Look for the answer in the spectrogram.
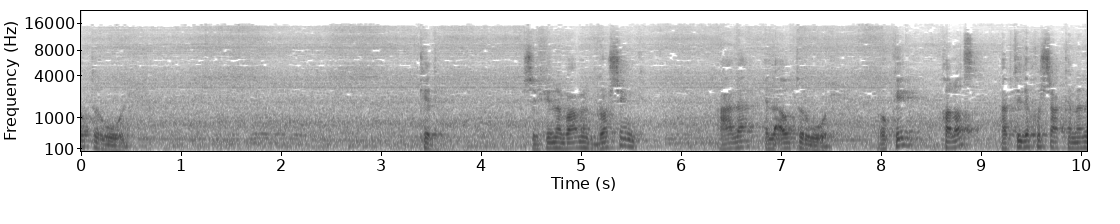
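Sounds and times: dental motor running: 0.0 - 9.1.

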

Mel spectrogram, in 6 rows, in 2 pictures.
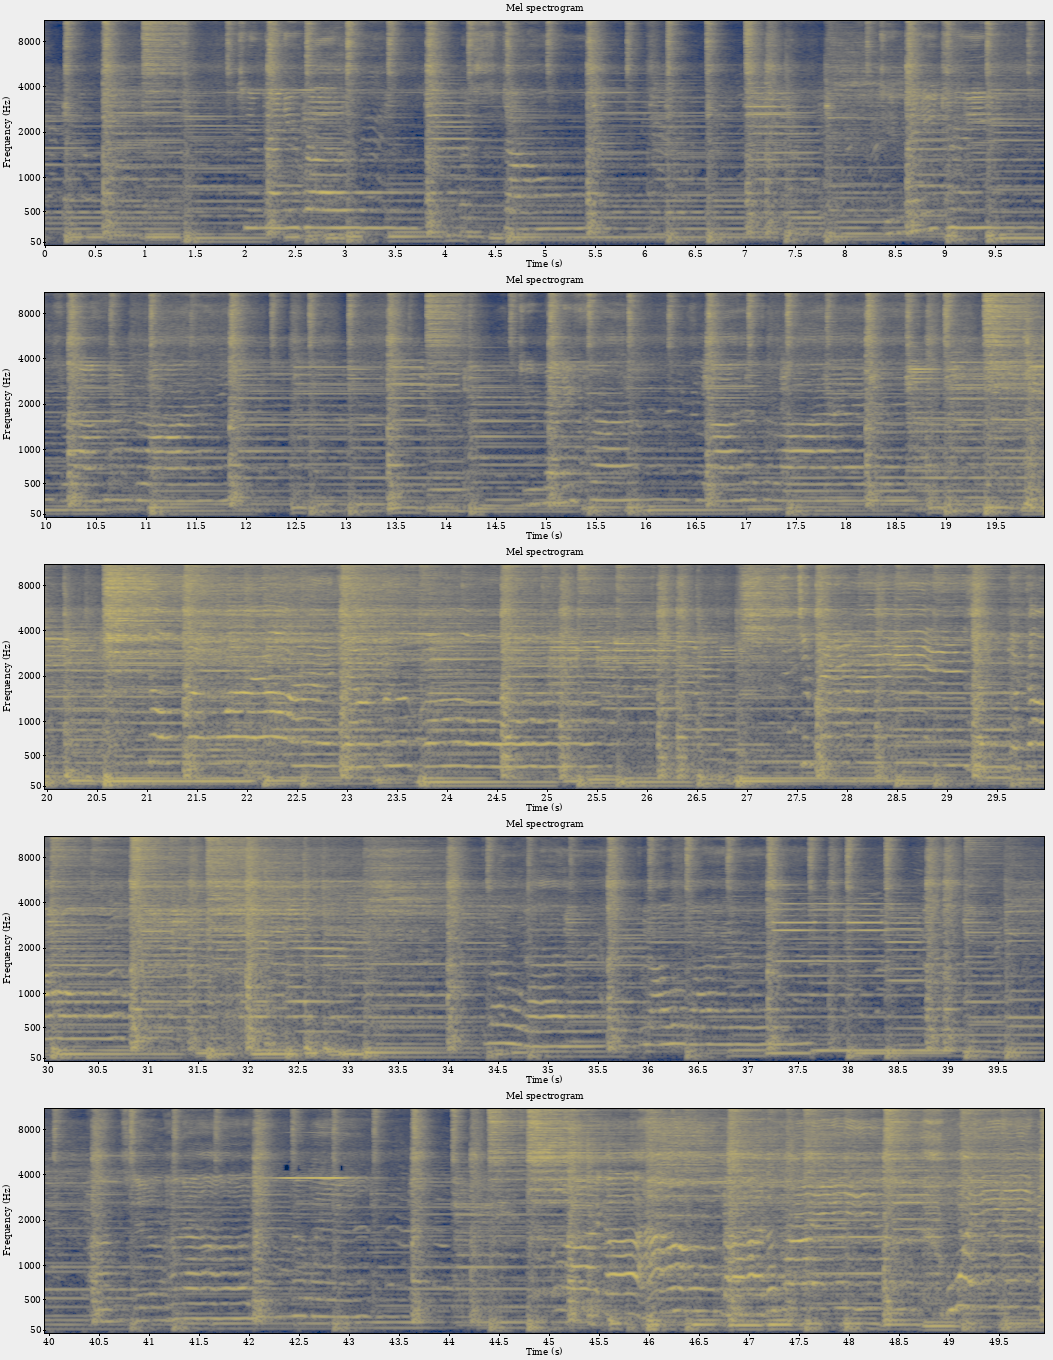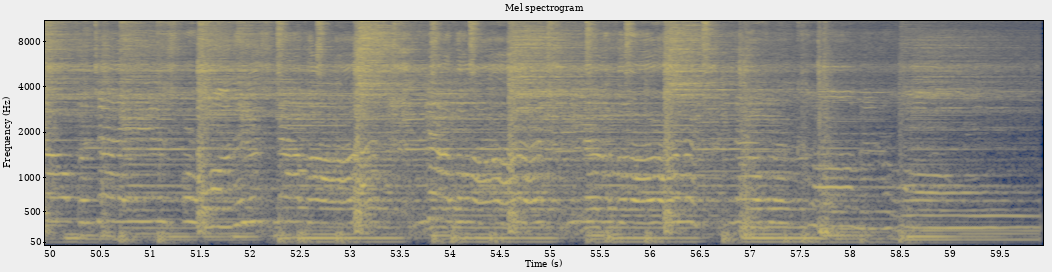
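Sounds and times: drums: 0.0 - 59.9
electric guitar: 0.0 - 59.9.

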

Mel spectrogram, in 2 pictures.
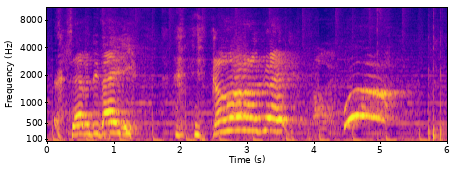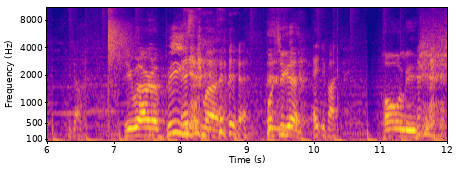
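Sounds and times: background music: 0.0 - 12.0
person shouting woo cheer: 4.4 - 5.3.

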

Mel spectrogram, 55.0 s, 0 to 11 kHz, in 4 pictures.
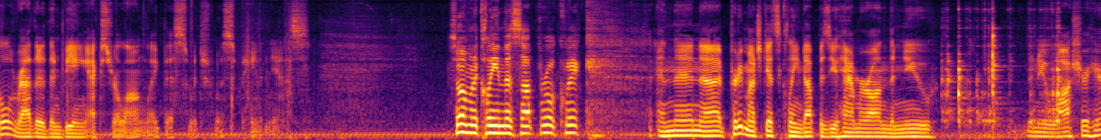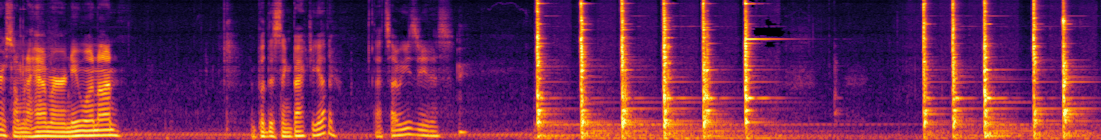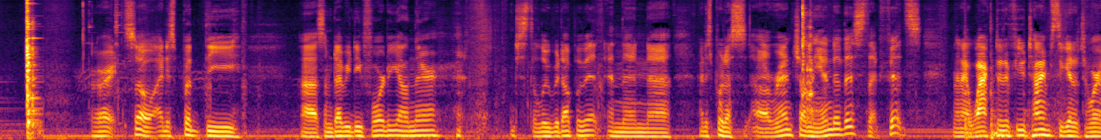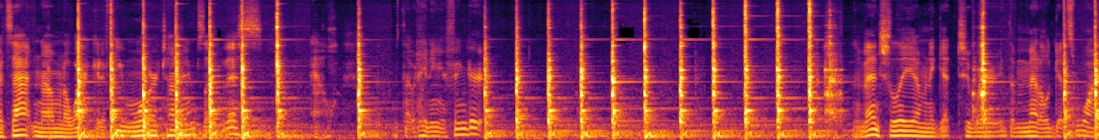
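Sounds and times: hammer striking metal: 20.4 - 23.8, 25.3 - 28.2, 42.2 - 45.2, 45.8 - 46.3, 47.3 - 51.9, 53.4 - 55.0.

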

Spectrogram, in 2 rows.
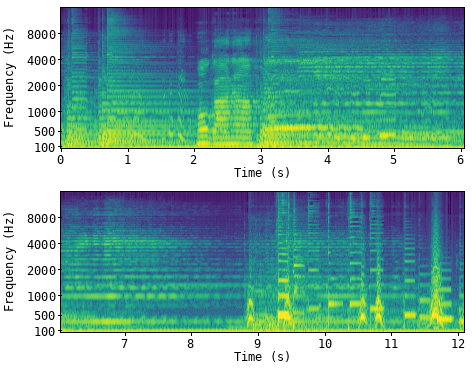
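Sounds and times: blues backing music: 3.2 - 12.0
dog barking and yelping: 10.4 - 11.9.

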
